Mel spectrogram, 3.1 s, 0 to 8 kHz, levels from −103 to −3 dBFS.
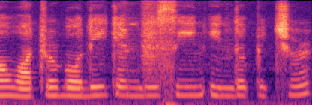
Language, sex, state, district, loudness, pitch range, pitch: English, male, Assam, Kamrup Metropolitan, -19 LUFS, 180-195 Hz, 185 Hz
